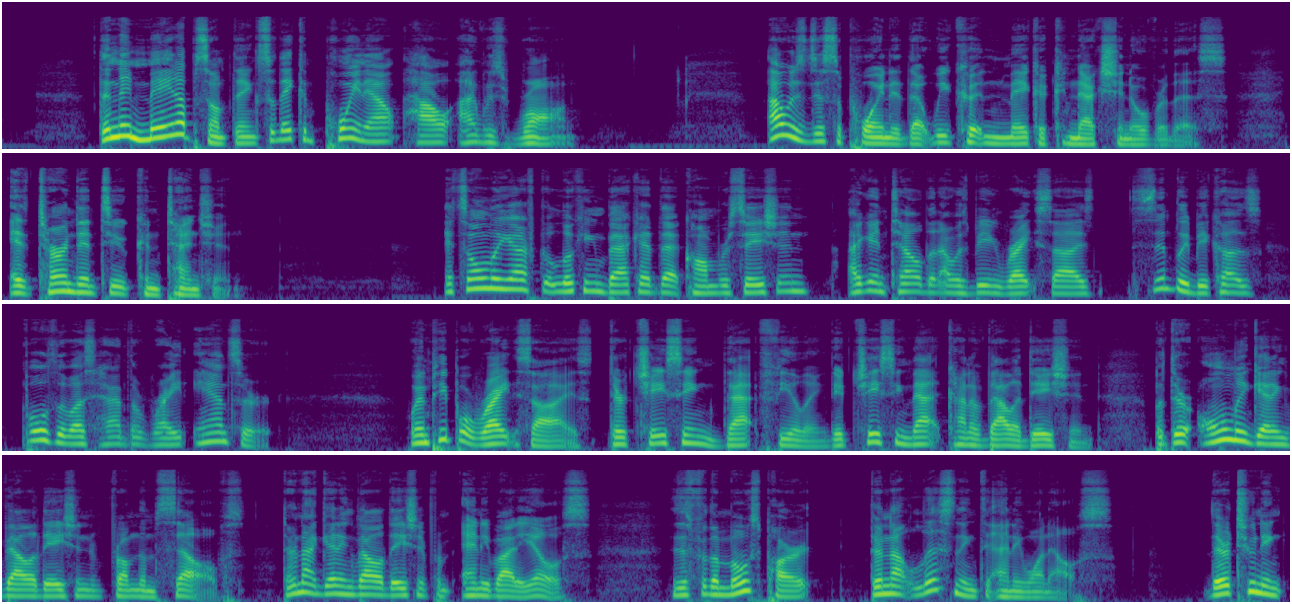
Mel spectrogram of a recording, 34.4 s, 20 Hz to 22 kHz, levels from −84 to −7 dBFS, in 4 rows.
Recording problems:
none

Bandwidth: 15 kHz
